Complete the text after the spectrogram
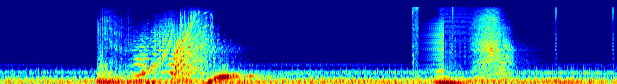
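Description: A whooshing interface sound sweeps past.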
